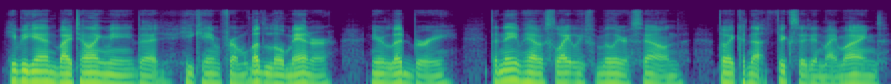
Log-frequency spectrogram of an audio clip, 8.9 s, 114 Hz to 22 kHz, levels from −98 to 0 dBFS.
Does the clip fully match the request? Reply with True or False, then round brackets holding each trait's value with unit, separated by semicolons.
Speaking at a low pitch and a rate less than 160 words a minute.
False (105 Hz; 195 wpm)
